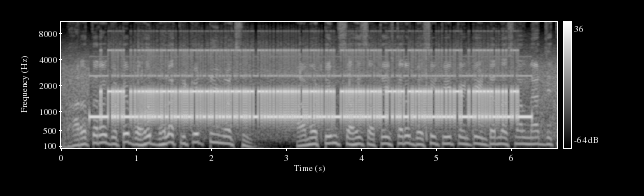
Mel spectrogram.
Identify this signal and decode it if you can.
RTTY (75 baud, 850 Hz shift), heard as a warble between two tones, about 1290 Hz centre, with static crashes and speech in Odia. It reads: QIRWZ UYELN IAZSM PUJJ6 8NYJQ XENMH FK13K ICQKH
